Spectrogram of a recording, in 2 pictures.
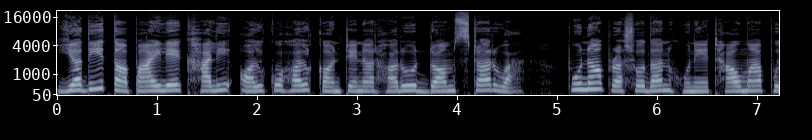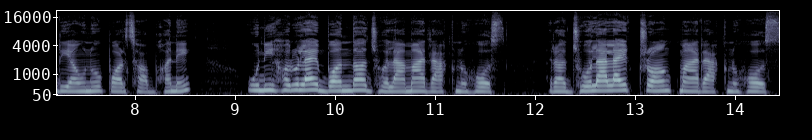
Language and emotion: Nepali, neutral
